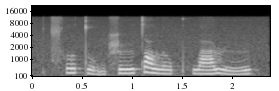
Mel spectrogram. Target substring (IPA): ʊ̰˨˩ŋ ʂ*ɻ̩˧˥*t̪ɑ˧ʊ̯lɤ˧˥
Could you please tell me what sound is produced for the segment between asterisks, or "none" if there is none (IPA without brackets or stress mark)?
ɻ̩˧˥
